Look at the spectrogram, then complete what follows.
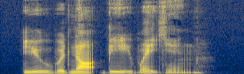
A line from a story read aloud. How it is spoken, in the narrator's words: points out, his voice rasping in his throat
